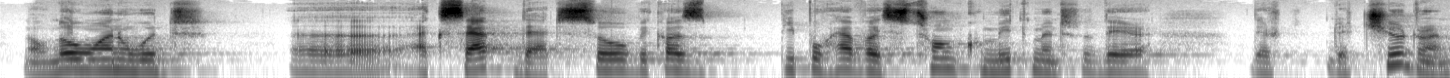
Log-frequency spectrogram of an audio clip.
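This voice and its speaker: A man with a Portuguese accent, fairly high pitch, fairly even intonation and moderate pace, over noticeable background noise. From Brazil. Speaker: cognitive anthropologist. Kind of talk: interview. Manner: halting, with many fillers and repetitions.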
